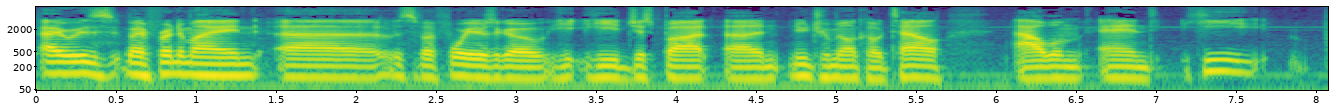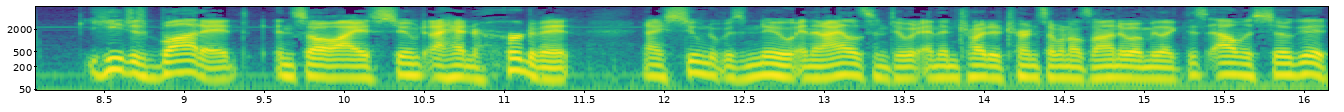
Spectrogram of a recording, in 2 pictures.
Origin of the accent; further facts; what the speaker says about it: Northern California, United States; now in Los Angeles, United States; growing up in Northern California in a very rich white beach enclave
